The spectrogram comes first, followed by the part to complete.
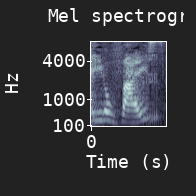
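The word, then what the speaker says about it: Edelweiss: let's talk about it adce adal Vice is oh it's adal Vice I was saying it wrong is uh one of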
